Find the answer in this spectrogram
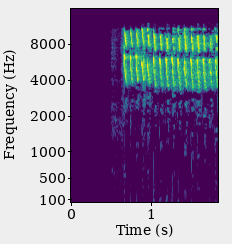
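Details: Caged cililin in dense, insistent 'tembakan' style. After a short silence a burst of shrill, high chirps begins and repeats rapidly, roughly four notes each second, until the end.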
